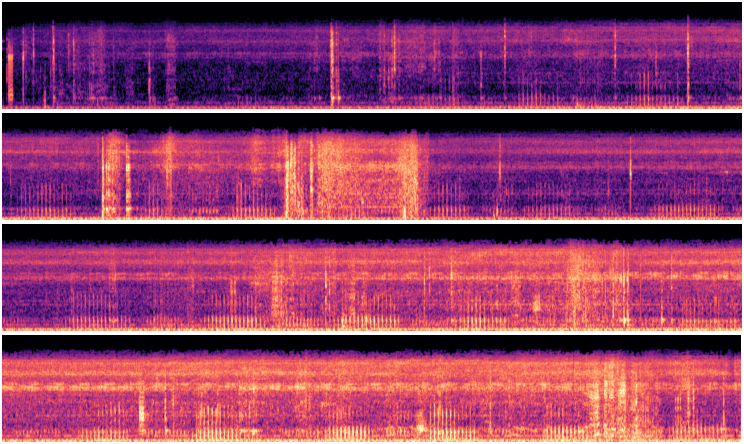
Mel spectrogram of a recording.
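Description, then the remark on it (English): Peppy, a domestic cat, purrs steadily for the whole stretch, a continuous rumbling hum with a soft pulsing rhythm and occasional faint rustles. “Peppy purrs, yeah.”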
